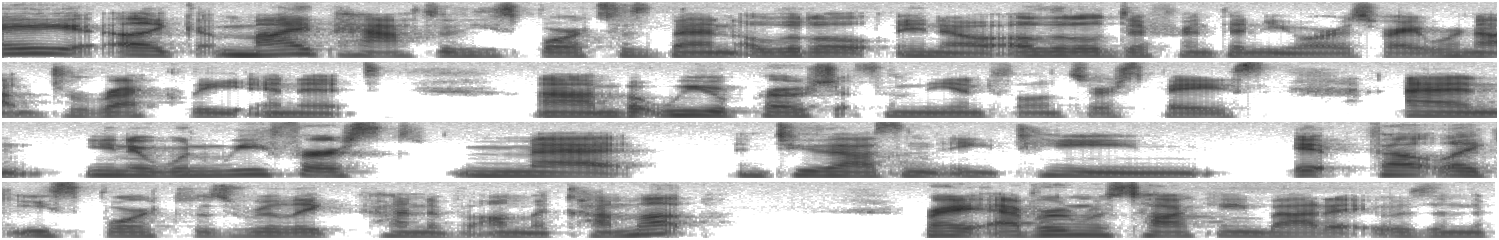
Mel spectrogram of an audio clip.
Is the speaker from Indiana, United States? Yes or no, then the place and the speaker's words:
yes; Indiana, United States; And I know, I mean, my hometown, I grew up in Indiana, and the Colts are, you know, kind of my home team.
